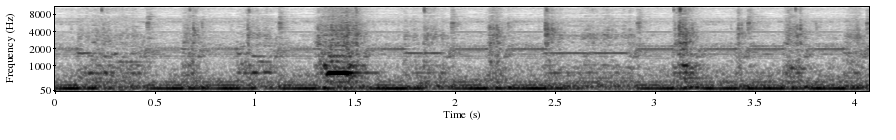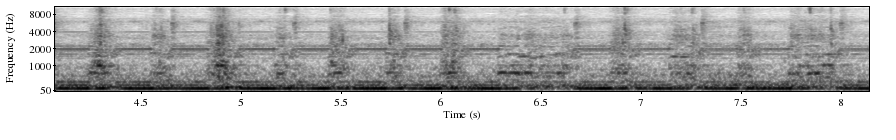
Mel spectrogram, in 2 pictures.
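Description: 3D printer's stepper motors running as they drive a pen across paper in plotter mode, a steady hum that pauses briefly now and then. Many short ticks come from the pen lifting and dropping to make little dots, with one sharper click about one and a half seconds in, over soft background music.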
